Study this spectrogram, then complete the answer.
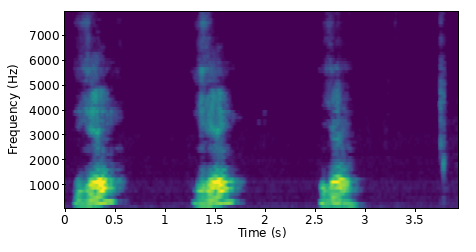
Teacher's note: Makhraj of Gha is it comes out from the upper part of the throat and it is a thick word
